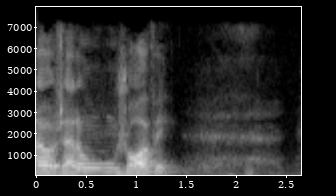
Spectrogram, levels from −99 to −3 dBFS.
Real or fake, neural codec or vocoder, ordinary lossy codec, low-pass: real; none; MP3, 48 kbps; 7.2 kHz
